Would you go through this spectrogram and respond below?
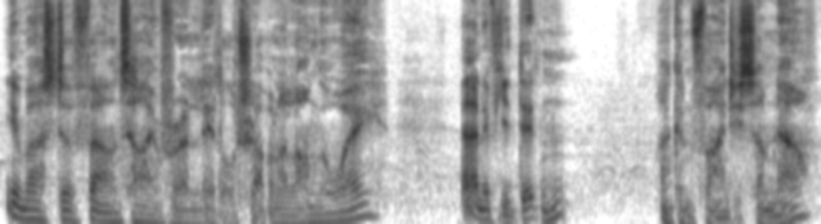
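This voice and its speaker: An actor playing a smooth, supportive male adventurer hero in a video game. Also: extremely low pitch, animated, normal speed, fairly bright tone, exaggerated voice. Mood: flirtatious.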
